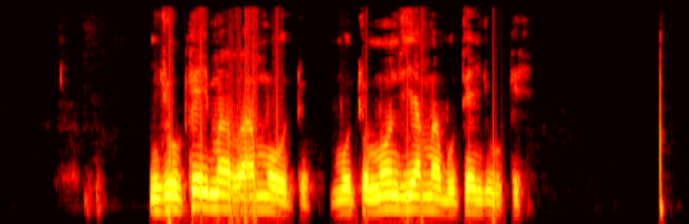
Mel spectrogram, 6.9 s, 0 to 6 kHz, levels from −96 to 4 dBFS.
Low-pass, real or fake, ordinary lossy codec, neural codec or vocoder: 5.4 kHz; real; AAC, 32 kbps; none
